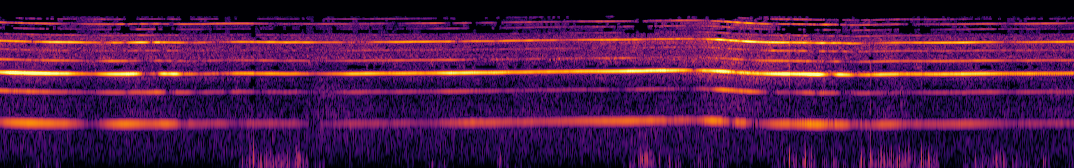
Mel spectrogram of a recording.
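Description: Ultra-micro RC jet's electric ducted fan whining in flight: a steady high whine with overtones that creeps up in pitch and then drops a little about seven seconds in. Irregular low rumbles, louder than the whine, come and go underneath.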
